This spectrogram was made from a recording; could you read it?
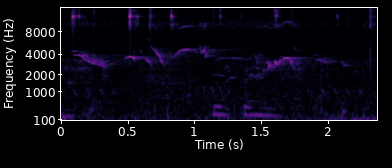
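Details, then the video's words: Birdsong in Gushan Museum Art Park, described as nice to listen to: thin high whistles sweeping up and down, with a few lower chirps and steady outdoor background noise. "ibon. Huni ng mga ibon. Gandang pakinggan."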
